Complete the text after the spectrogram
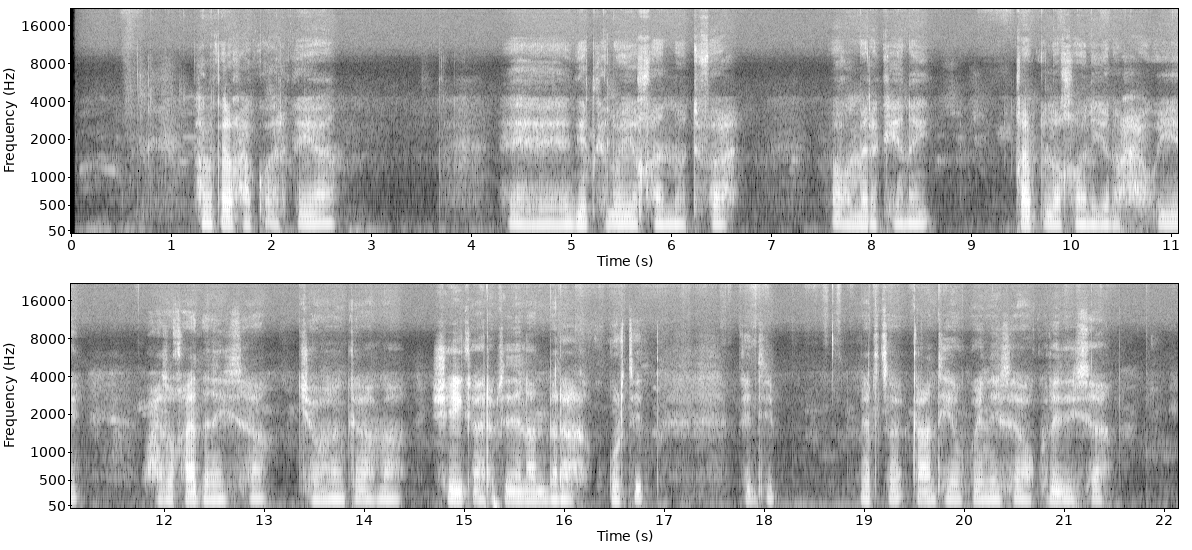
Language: Somali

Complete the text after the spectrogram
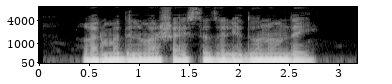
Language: Pashto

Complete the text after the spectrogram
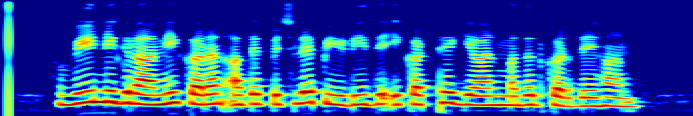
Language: Punjabi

